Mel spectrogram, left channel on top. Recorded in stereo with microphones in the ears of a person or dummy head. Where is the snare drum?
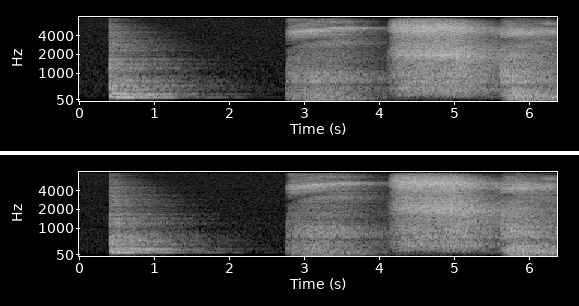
45° left (ahead or behind), 1.4 m.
